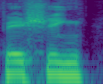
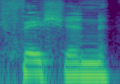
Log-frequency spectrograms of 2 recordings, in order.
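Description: First: The word ends with a clear g sound. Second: The word ends without a g sound. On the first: The speaker calls it wrong. "They believe there's a G on it" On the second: The speaker calls it right. "That's such a useless letter. At the end, it's actually fishing"

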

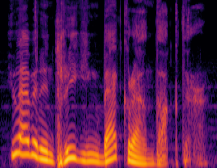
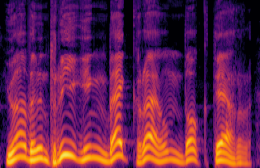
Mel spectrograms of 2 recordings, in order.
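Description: First: It is said in an ordinary speaking voice. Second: It is said in a put-on Dracula-style voice.

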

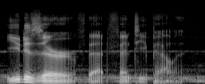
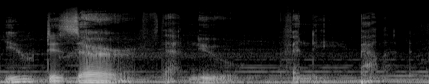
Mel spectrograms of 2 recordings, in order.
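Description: First: It is said in a normal speaking voice. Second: It is said in a creepy genie voice.

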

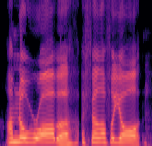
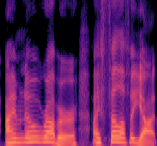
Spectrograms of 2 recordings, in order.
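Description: First: It is said in a British-sounding accent. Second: It is said in a plain American accent.

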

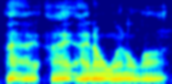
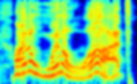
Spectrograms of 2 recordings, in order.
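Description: First: The line is said in a flat, understated tone. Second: The line is said in an insistent, protesting tone. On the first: The speaker calmly admits it as plain fact. The speaker calls it right. "But I don't win a lot" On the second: The speaker is defensively arguing the point. The speaker calls it wrong. "they would be a little bit too protesty about it"

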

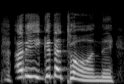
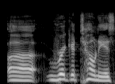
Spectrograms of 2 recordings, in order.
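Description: First: It is said with an Italian pronunciation. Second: It is said with an American pronunciation. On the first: The speaker calls it right. "it's rigatoni" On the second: The speaker calls it wrong. "It's not rigatoni"

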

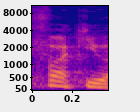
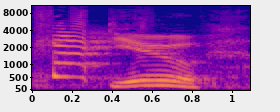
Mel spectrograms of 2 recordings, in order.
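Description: First: The pitch stays flat without going up. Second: The pitch goes up on the phrase.

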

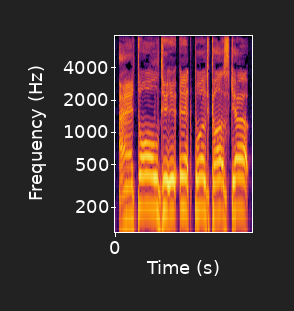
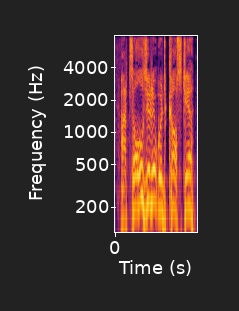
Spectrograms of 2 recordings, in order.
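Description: First: It is said in a robotic voice. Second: It is said in a normal voice.

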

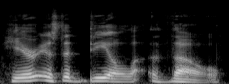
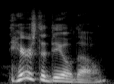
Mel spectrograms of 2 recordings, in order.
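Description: First: Each word is pronounced separately and clearly. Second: The words are run together and less clearly articulated. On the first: The speaker calls it right. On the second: The speaker calls it wrong.

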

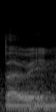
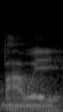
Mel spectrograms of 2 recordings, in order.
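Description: First: The name sounds like the 'Bowie' in 'Bowie knife'. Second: The name sounds unlike the 'Bowie' in 'Bowie knife'. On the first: The speaker calls it right. "It's pronounced like Bowie" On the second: The speaker calls it wrong. "not Bowie"

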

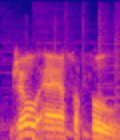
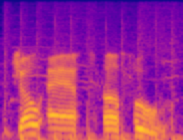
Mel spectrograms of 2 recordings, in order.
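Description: First: It is said in the speaker's normal voice. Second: It is said in a put-on, mocking voice. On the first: "Let me say this the right way" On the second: "I got to talk like a dumb millennial"

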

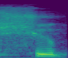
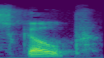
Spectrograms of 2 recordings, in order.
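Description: First: The name begins with an 'sh' sound. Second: The name begins with an 'sk' sound. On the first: The speaker calls it wrong. "I called him Shoop all along as well" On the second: The speaker calls it right. "it's pronounced Scope"

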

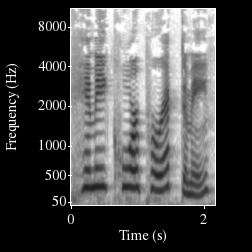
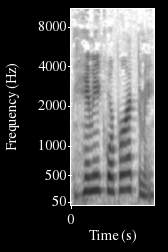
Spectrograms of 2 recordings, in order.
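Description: First: The word is said slowly and carefully. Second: The word is said a little faster.

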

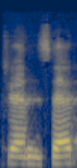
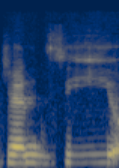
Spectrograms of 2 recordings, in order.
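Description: First: The letter is said the European way. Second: The letter is said the American way.

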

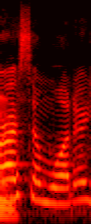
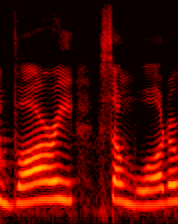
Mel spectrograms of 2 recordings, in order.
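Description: First: The word ends with an 'oh' sound. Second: The word ends with an 'ee' sound. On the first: "You don't say borry" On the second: "called Southern slang"

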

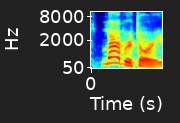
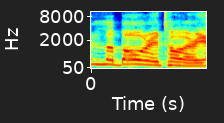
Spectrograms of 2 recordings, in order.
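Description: First: The word is pronounced in an ordinary, neutral way. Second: The word is pronounced in a sinister, evil-sounding way. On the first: The speaker comes across as ordinary. "as opposed to laboratory" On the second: The speaker comes across as a villain. "that just sounds like an evil word"

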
